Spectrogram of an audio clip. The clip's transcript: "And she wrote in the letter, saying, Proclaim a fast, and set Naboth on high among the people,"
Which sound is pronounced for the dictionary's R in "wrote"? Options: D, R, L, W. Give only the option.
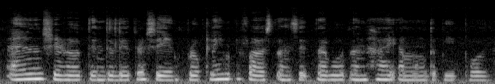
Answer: R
